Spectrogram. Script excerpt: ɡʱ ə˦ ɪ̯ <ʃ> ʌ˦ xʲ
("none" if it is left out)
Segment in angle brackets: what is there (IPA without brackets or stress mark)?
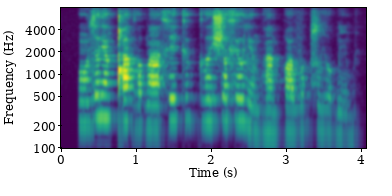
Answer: ʃ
